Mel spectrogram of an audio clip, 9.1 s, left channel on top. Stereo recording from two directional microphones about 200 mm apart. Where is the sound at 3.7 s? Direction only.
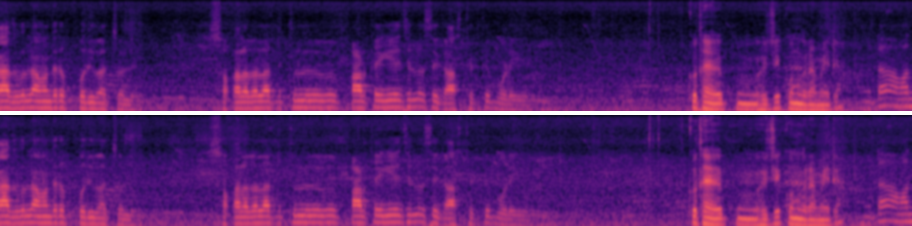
25° left (ahead or behind).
